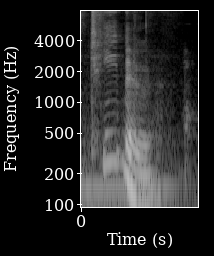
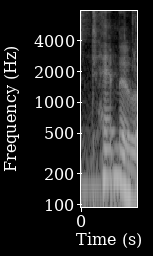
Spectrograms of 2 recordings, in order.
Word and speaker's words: Temu: Apparently it's pronounced Temu. I always thought it was Timu. I've been calling it Timu this whole time. It's Temu, apparently.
